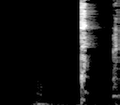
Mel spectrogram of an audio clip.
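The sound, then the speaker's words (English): Glasses clink together in a toast, a sharp, bright tap that rings out briefly, followed by a second quick clink, with soft handling rustle just before and no voices. “We should cheers.”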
